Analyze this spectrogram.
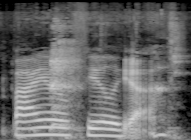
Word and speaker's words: biophilia: Maggie, do you want to, or should I try to pronounce this word? Biophilia.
